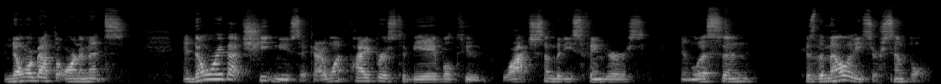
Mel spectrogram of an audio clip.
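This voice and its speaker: A man gives a relaxed, unscripted bagpipe lesson in a mid-range voice. He explains things in a rambling way, often stopping to restart his sentences. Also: medium pitch, fairly quick. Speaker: bagpipe teacher. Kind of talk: casual spoken music lesson.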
